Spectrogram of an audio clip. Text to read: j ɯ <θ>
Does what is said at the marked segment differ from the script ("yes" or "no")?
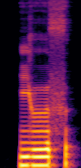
no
